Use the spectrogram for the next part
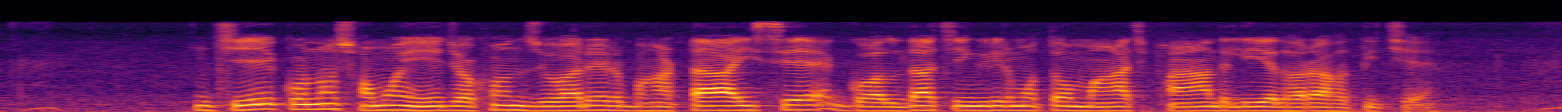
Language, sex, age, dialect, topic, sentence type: Bengali, male, 31-35, Western, agriculture, statement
